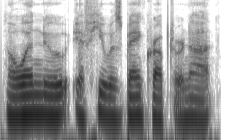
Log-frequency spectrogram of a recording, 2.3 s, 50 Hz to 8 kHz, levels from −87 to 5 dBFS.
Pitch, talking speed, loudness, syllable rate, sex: 120 Hz, 235 wpm, -16 LUFS, 5.5 syllables/s, male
